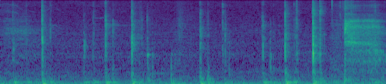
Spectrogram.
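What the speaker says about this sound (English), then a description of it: "And I'm gonna enter my password" Someone types a password on a computer keyboard, producing a quick, irregular run of close, crisp key taps with no talking.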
